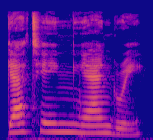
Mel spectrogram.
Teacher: 这里面呢是属于后鼻音加元音的连读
